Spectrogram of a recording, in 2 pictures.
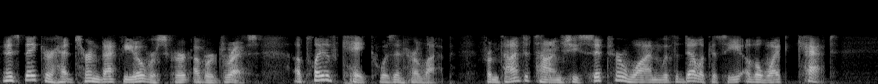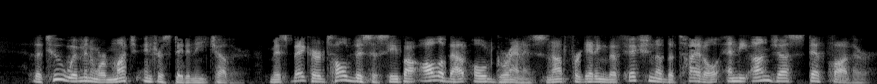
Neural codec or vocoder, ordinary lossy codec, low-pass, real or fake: codec, 16 kHz, about 1 kbps, DyCAST, with the encoder's durations; AAC, 16 kbps; 7.2 kHz; fake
